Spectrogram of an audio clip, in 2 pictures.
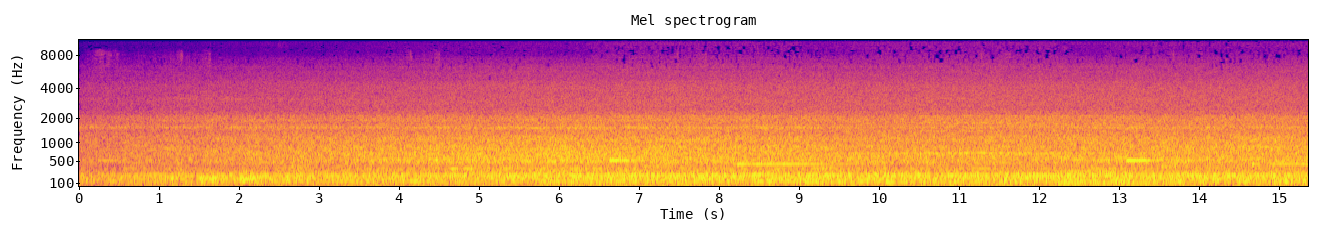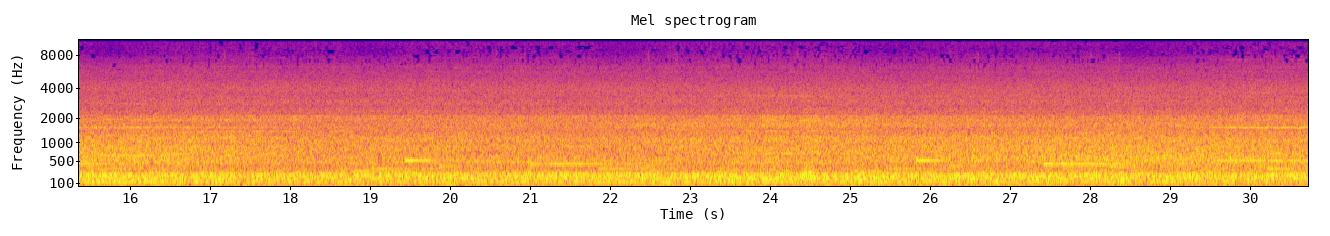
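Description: Steady running rumble of a DART light-rail train heard from inside the car, fading in over the first few seconds and then holding level.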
